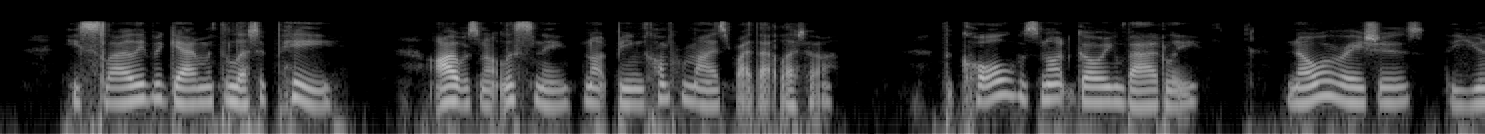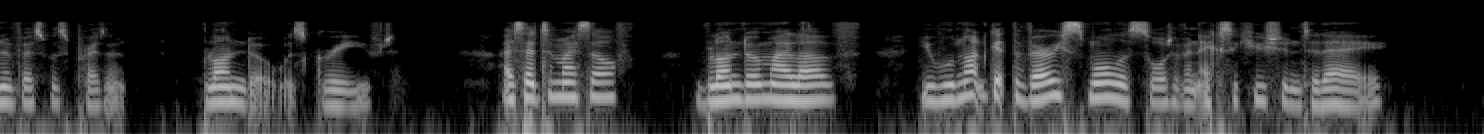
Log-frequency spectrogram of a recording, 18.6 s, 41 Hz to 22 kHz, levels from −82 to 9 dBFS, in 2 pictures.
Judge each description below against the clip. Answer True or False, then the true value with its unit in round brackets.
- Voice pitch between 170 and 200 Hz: True (190 Hz)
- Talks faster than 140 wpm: True (170 wpm)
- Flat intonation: False (3.2 semitones)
